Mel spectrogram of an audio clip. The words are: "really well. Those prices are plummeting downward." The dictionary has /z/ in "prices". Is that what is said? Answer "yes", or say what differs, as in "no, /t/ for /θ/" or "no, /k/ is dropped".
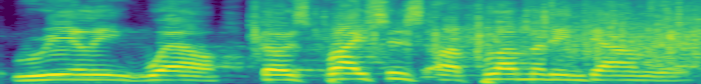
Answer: yes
